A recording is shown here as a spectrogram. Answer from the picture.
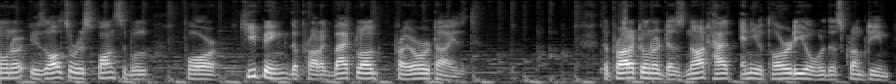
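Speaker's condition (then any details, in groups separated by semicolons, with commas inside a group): No condition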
